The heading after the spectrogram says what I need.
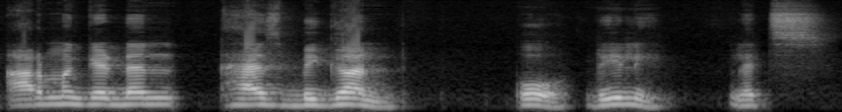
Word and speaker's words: Armageddon: was armageddon done okay you have to say done at the end not dawn so the game between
